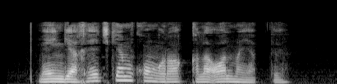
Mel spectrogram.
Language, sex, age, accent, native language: Uzbek, male, 18-24, Jizzax, Uzbek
